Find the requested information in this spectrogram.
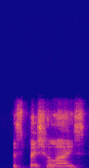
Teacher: specialize has three syllables and the stress is in the first syllable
